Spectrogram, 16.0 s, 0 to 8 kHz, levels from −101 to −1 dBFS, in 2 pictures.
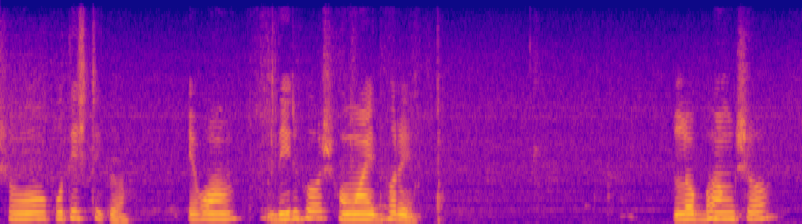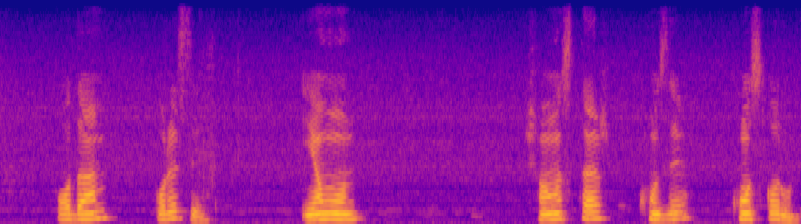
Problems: constant background noise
